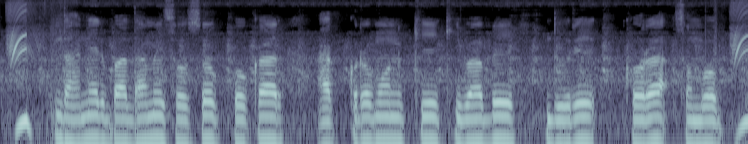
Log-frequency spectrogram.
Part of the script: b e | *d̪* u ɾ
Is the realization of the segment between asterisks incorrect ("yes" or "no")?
no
